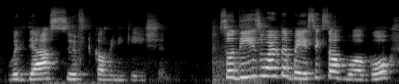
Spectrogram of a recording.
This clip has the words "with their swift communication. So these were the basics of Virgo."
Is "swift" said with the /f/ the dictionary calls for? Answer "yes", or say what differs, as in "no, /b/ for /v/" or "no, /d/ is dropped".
yes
